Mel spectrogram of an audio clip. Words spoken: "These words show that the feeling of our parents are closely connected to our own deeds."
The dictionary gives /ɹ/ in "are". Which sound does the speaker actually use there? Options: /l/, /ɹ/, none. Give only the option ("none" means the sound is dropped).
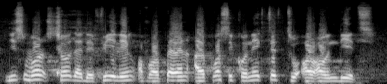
/l/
